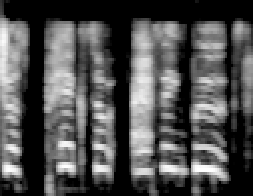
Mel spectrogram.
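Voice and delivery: acted, very high, shrill, at-wits'-end scream. A mother retells her son refusing his boots at the door, retelling a scream. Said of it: "And I just screamed".

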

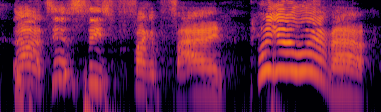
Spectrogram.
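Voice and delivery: put-on very slow, shrill, loud drunken slurring. Demonstrating how the follow-up phrase should be said: sounding completely drunk. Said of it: "sound like you're completely fucking inebriated".

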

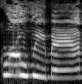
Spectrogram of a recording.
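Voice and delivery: loud, high-pitched cartoony voice. Mocking a story's writer as if he were talking like Shaggy. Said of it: "It sounds like Shaggy".

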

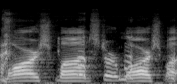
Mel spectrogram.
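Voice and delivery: plain

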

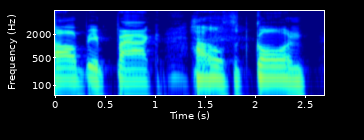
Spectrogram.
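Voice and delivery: slow, drawn-out Midwestern accent blended with another. Showing the combo impression again: Midwestern Schwarzenegger impression. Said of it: "Midwestern Schwarzenegger".

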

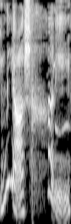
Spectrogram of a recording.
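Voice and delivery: put-on elderly woman's voice. Jokingly asked to say it in an old lady voice, speaker tries: old lady voice. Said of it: "can you do that in an old lady voice?".

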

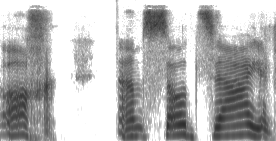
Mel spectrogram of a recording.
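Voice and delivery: put-on very slow, drawn-out old man voice.

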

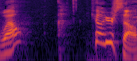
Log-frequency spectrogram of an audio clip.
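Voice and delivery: put-on casual, totally nonchalant, offhand tone. Retelling a mother's reply to a plan, imitating a nonchalant remark. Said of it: "Totally nonchalant".

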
